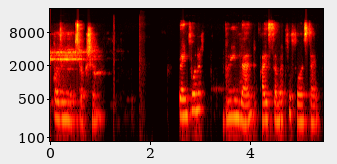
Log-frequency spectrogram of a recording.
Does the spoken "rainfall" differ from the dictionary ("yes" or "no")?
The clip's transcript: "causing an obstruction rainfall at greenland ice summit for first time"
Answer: yes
